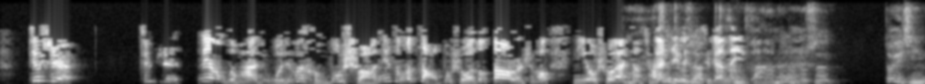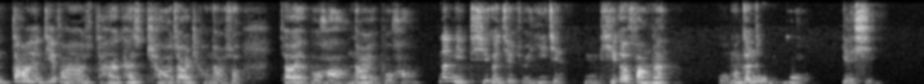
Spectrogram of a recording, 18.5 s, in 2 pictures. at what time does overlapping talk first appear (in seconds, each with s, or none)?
6.2 s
